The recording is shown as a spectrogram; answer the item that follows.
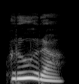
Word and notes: ಕ್ರೂರ: krūra

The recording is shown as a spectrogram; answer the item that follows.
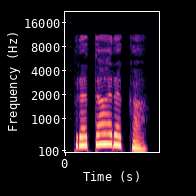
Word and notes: ಪಾರದರಿಗೆ: pāradarige

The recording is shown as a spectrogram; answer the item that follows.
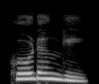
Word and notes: ಕೋಡಂಗಿ: kōḍaŋgi

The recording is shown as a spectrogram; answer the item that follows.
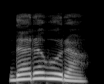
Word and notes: ದರವುರ: Kannada

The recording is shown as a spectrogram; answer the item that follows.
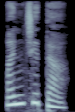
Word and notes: ಅಂಚಿತ: añcita

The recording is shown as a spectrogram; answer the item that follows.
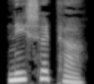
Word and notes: ನಿಸುಟು: nisuṭu

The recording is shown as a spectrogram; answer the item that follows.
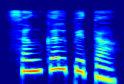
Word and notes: ಸಂಕಲ್ಪಿತ: sankalpita; Kannada

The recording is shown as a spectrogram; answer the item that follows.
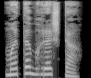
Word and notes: ಮತಿಭ್ರಷ್ಟೆ: mati bhraṣṭe

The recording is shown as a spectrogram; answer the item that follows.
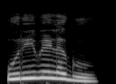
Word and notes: ಉರಿವೆಳಗು: Kannada

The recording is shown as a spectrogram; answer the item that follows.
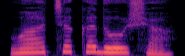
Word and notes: ವಿಚಿಕಿತ್ಸೆ: Kannada; vicikitse

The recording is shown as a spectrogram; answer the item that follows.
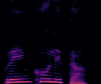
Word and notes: ಪ್ರೇಂಖೋಲಿತ: prēŋkhōlita

